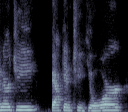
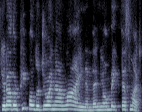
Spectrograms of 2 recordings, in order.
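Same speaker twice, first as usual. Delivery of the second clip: a hammed-up, higher, louder sales pitch; mocking MLM pitch; 5 semitones higher, 5 dB louder than usual. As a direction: parody a pushy online recruiter. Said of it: "No, it is not an M L M".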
